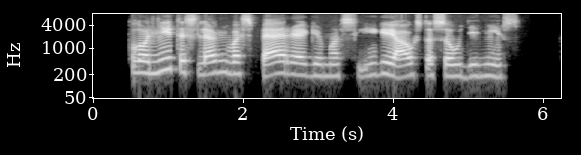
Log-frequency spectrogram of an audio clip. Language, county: Lithuanian, Kaunas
